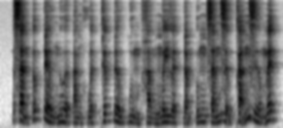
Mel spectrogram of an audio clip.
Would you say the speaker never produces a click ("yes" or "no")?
yes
